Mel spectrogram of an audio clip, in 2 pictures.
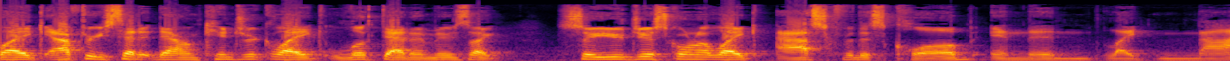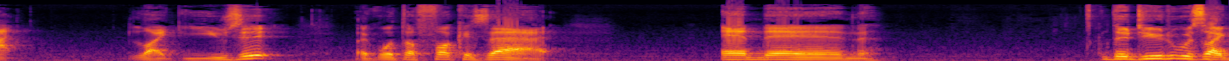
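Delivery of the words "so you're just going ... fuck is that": ordinary talk, nothing marked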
